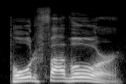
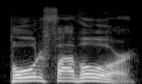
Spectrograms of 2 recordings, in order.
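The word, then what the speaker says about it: por favor: not use it right the correct way to say please in Spanish is poror fa poror fa and the right way to say thank you is gracias gracias I'm sorry and excuse me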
